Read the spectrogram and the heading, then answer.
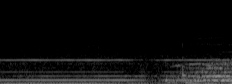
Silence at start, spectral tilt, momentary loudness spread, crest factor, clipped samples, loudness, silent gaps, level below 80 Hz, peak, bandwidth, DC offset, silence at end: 0 s; -8 dB/octave; 9 LU; 16 dB; under 0.1%; -43 LUFS; none; -48 dBFS; -26 dBFS; 11.5 kHz; under 0.1%; 0 s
